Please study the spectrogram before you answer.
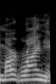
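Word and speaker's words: Mark Rein·Hagen: Mark Reinhagen.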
